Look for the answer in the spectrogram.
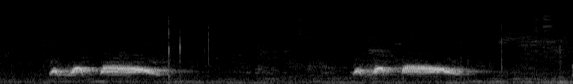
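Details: Spotted dove decoy call for attracting wild doves: two soft, low phrases three seconds apart, each a short hiccup note then a prolonged rolling coo, with a few sharp clicks in between.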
